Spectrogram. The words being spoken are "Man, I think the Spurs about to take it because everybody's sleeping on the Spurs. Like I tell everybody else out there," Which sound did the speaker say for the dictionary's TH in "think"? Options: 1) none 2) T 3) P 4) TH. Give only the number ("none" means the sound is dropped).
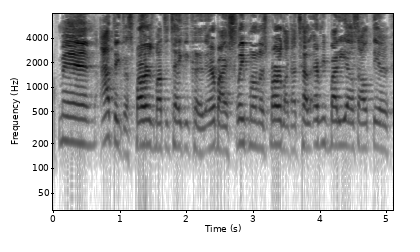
4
